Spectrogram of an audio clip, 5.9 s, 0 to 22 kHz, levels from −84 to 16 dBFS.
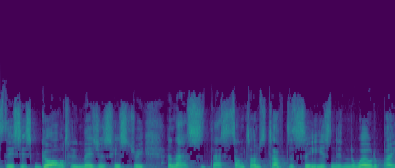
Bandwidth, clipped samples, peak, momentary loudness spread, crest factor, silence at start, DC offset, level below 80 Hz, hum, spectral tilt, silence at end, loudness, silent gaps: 10.5 kHz; under 0.1%; -8 dBFS; 8 LU; 18 dB; 0 s; under 0.1%; -42 dBFS; none; -5 dB/octave; 0 s; -27 LUFS; none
